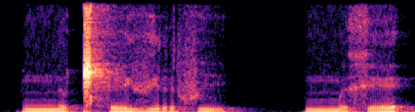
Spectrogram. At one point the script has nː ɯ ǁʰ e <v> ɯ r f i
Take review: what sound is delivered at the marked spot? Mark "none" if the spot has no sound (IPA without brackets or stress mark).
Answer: vʲ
